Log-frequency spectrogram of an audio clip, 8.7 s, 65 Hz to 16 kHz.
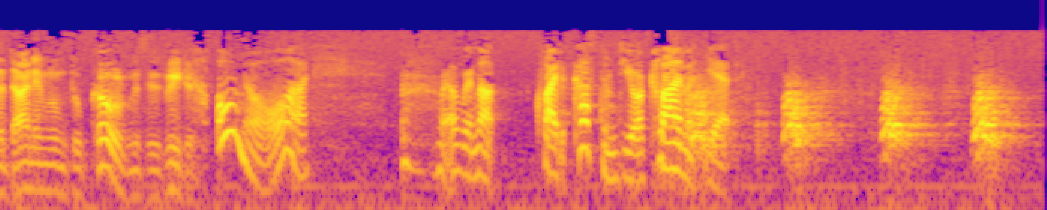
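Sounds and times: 
speech: 0.0s - 7.5s
guard dog barking: 5.8s - 8.7s.

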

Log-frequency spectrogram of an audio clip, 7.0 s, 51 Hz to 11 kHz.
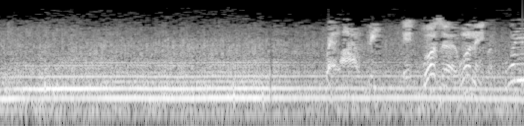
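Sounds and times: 
car engine droning on a road: 0.0s - 6.9s
speech: 5.7s - 6.9s.

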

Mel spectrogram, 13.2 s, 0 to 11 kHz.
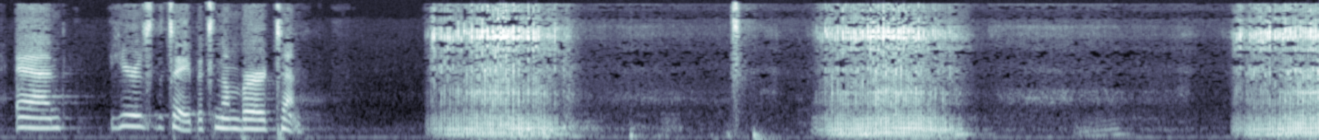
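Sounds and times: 
speech: 0.2s - 3.2s, 4.2s - 4.4s
man snoring loudly: 4.2s - 5.8s, 8.1s - 11.6s, 12.3s - 13.1s.

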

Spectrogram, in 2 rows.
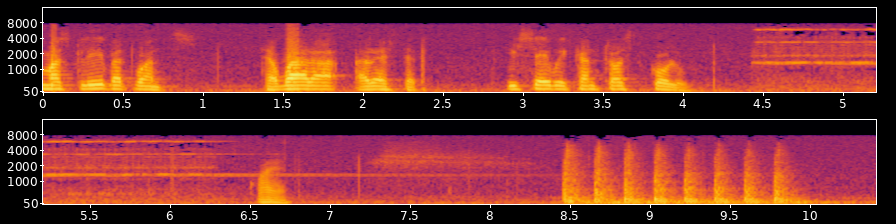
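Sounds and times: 
speech: 0.0s - 4.6s, 6.6s - 6.8s
heavy knocking on a door by an impatient visitor: 8.4s - 10.1s.

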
